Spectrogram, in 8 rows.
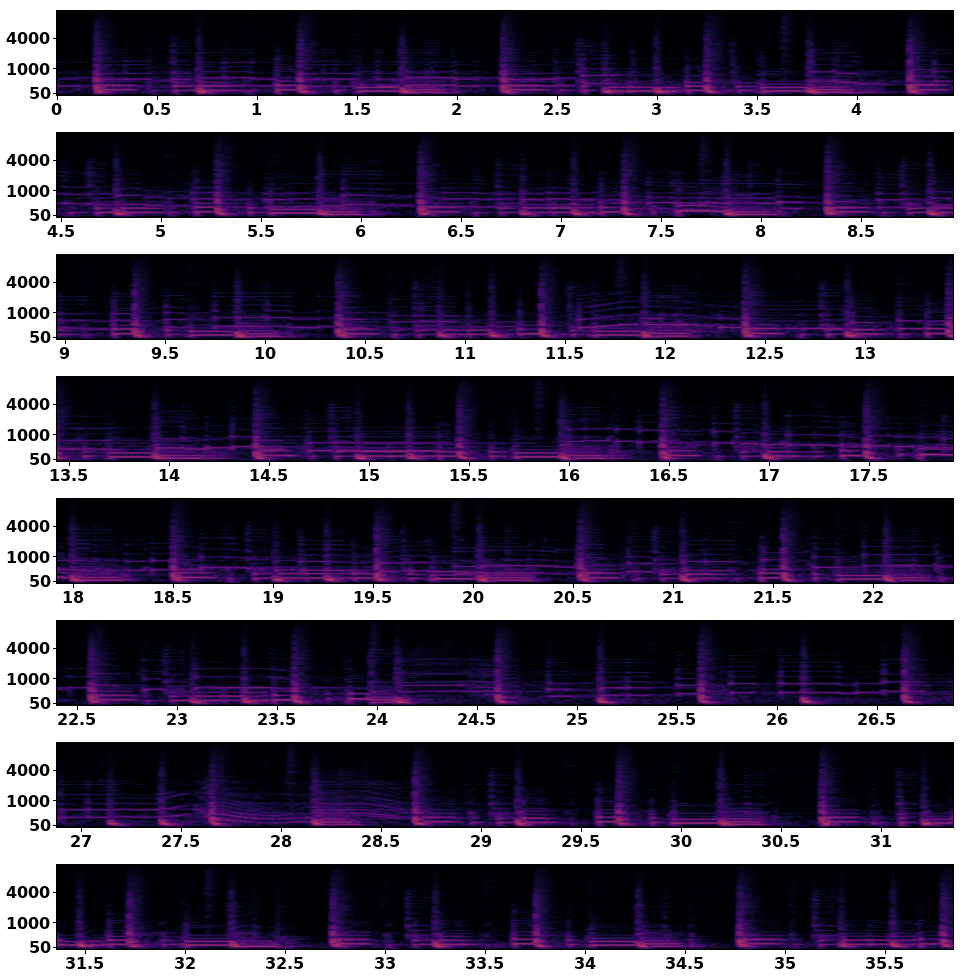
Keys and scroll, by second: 10.9 5, 11.1 Return, 12.6-17.1 typing, 14.0 Left, 18.4-19.2 typing, 30.0-33.5 typing, 33.8 Return.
